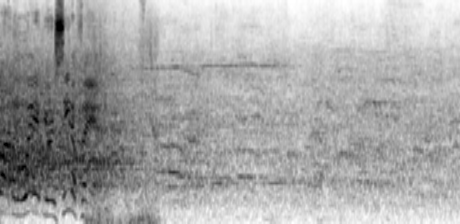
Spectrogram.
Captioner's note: body thudding; graphics whooshing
